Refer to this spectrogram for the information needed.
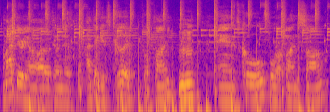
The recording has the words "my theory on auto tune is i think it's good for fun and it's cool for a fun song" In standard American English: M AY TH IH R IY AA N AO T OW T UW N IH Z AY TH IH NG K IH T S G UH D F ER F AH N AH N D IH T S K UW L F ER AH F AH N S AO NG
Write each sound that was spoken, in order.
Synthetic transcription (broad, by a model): M AY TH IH R IY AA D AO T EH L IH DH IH S AY TH IH NG K IH T S G UH D F ER F AH N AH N IH T S K UW L F ER AH F AH N S AO NG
